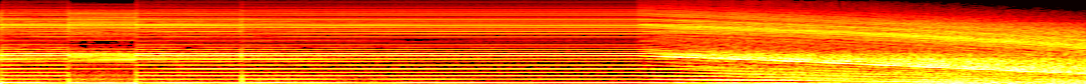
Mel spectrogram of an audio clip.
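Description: Electronic dance music on a held synthesizer chord, with bass beats in the first second or so. About five seconds in, the whole sound starts sliding steadily down in pitch, like a track being slowed to a stop on the DJ deck to end the mix.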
